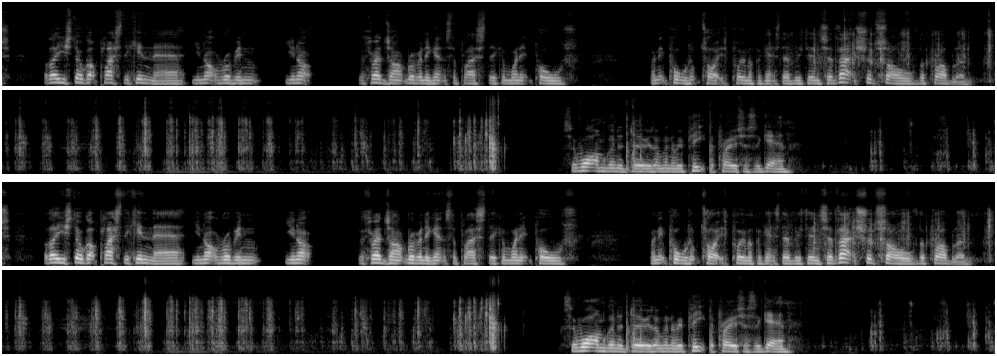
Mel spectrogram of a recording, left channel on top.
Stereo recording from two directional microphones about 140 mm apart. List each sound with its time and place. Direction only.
0.0 s speech: 35° right (ahead or behind)
9.6 s typewriter: 5° right (ahead or behind)
11.8 s a sound: 5° left (ahead or behind)
15.5 s speech: 25° right (ahead or behind)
